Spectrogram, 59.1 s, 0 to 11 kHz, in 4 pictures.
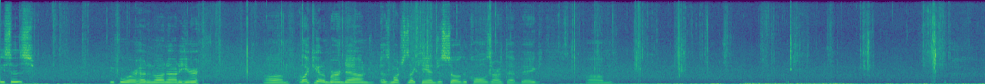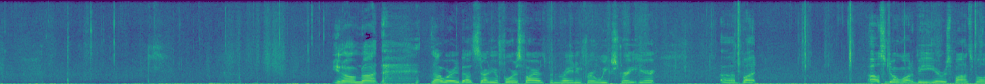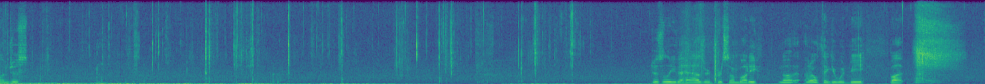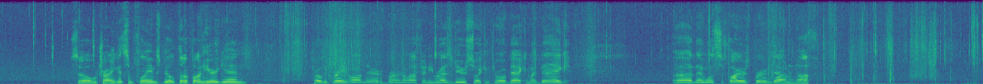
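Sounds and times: knocks and crackles of burnt wood: 0:00.0 - 0:59.0
low rumble: 0:25.5 - 0:35.4.

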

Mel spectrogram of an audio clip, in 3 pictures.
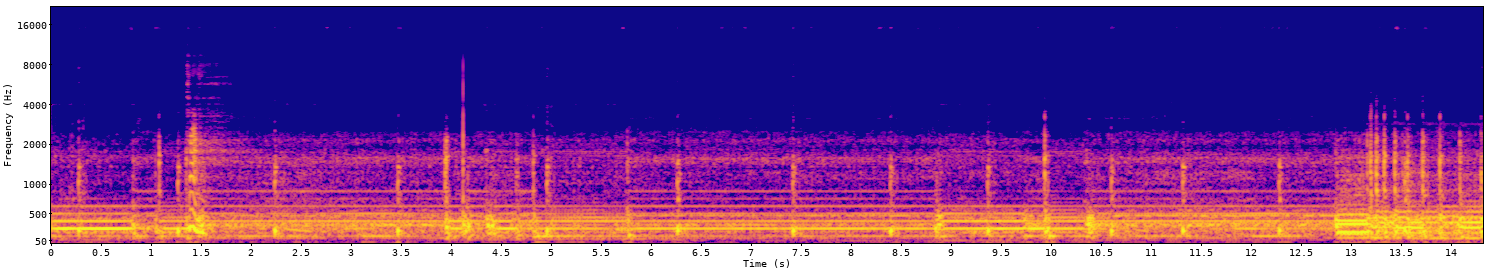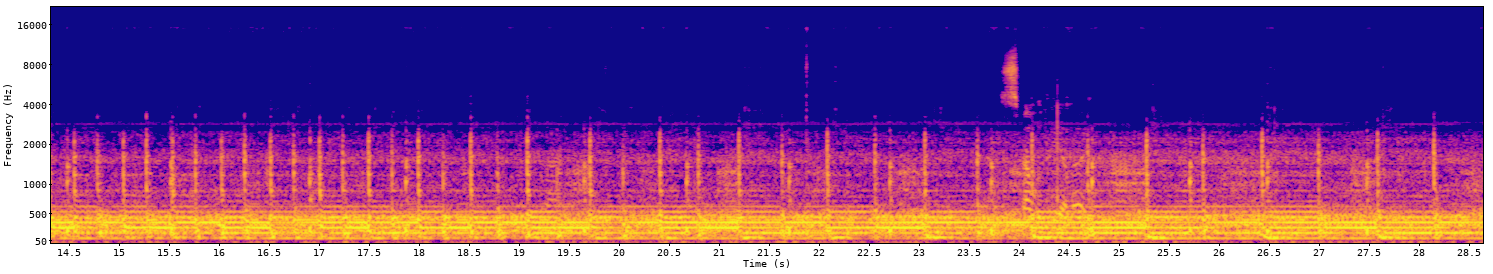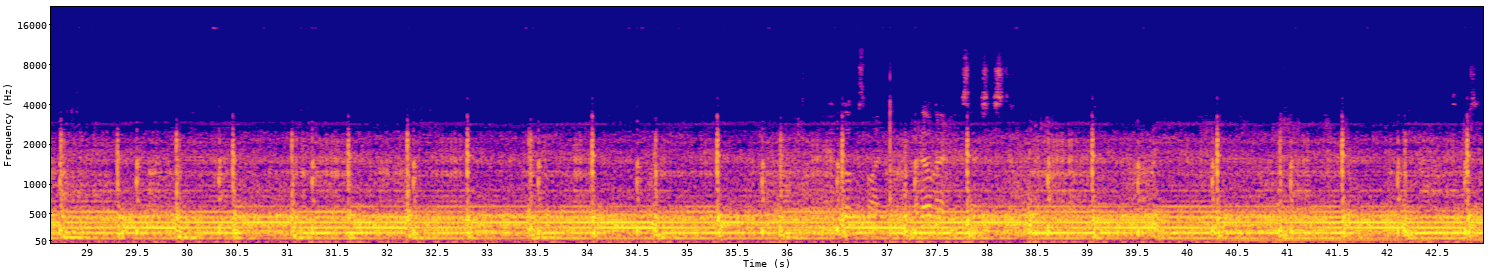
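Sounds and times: printer motors whining: 0:00.0 - 0:42.9
steady machine hum: 0:00.0 - 0:42.9.

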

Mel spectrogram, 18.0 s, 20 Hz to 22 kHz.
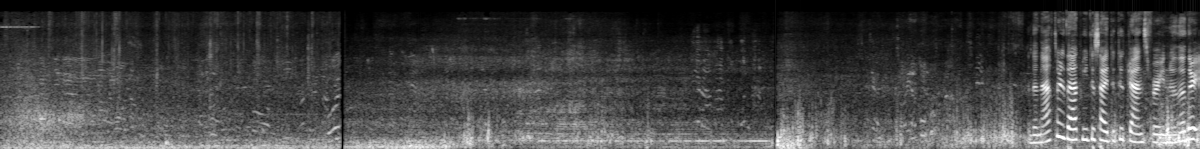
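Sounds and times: indistinct chatter of passers-by: 0:00.0 - 0:18.0
traffic rumble: 0:00.0 - 0:18.0.

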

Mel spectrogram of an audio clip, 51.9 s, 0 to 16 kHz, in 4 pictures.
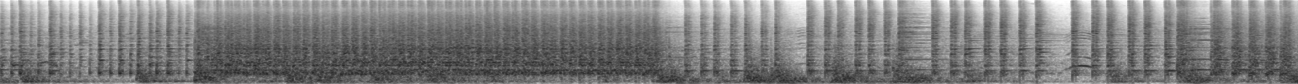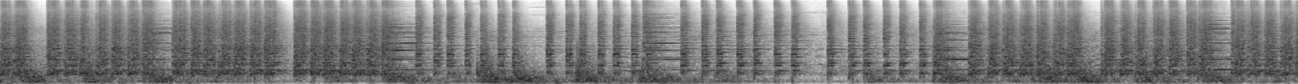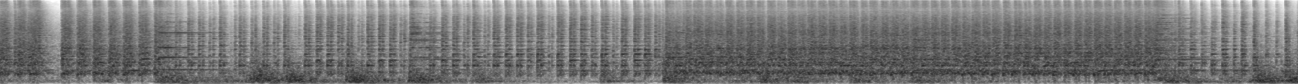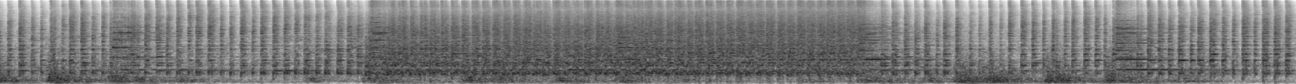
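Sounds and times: dhol drums beaten with sticks: 0:00.0 - 0:51.9
tasha drums rattling: 0:00.0 - 0:51.9.

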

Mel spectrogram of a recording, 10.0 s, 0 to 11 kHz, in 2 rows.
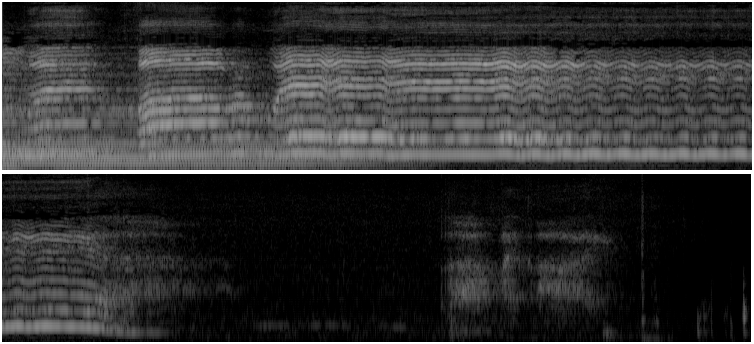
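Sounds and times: woman whispering: 0:07.9 - 0:09.2.

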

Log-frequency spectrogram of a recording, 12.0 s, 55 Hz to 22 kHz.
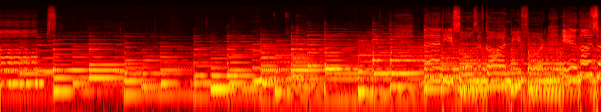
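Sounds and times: piano chords: 0:00.0 - 0:12.0.

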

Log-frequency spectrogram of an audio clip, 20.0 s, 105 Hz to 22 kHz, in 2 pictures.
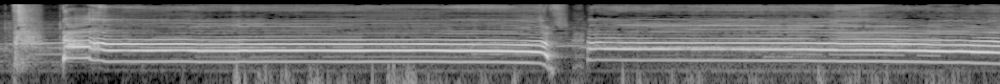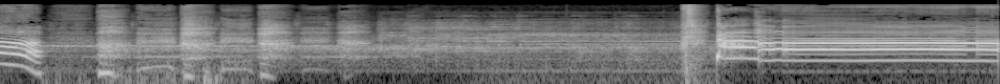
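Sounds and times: cartoon character screaming: 0:17.2 - 0:20.0.

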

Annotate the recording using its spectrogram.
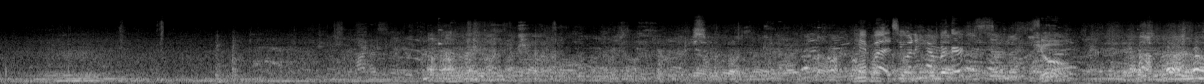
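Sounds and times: passing car traffic: 0:00.0 - 0:12.0
indistinct voices: 0:02.6 - 0:12.0.

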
